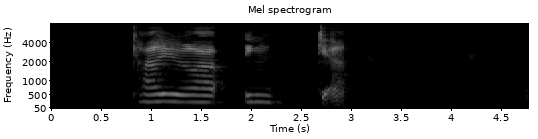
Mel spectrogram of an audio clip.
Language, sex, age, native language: Icelandic, male, 7, Icelandic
